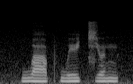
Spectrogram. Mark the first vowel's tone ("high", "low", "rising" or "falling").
low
